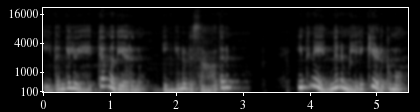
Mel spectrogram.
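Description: A woman's voice: mid-range voice, sing-song, normal speed, mellow, lightly acted. A woman voicing a sulky young husband who turns playfully teasing in a romance novel reading. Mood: grumbling.

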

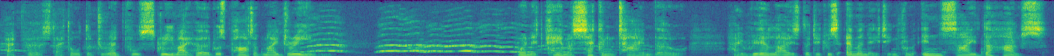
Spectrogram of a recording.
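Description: An actor playing a scholarly gentleman narrating his ghost story in measured, grave, literary style. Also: lowish voice, sing-song, heavy background noise. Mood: grave, haunted. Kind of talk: dramatic scripted narration.

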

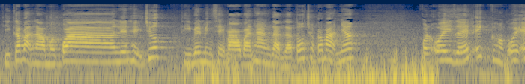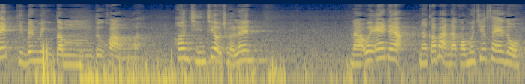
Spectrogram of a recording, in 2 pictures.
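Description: A woman giving a live, promotional sales pitch as she walks through shop rooms, repeatedly urging viewers to get in touch. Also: moderate pace. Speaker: motorbike shop livestream seller. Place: tiled indoor motorbike showroom rooms and stairwell. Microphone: handheld phone, held by the walking speaker. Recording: noisy phone audio in echoing hard-walled rooms.

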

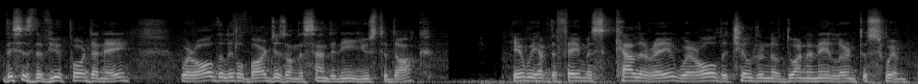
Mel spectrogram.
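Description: Chatty fifty-something baker, outdoors, a little higher voice, noisy surroundings. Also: male voice, fairly even intonation, moderate pace. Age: 50s. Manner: chatty, repeats himself. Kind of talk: casual chat on a walk. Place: outdoors at an old harbour.

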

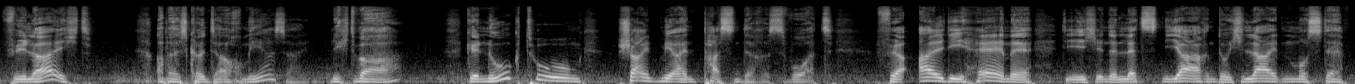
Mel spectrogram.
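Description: A man voicing a vengeful old madman, speaking slowly with a mocking, menacing manner in a horror audiobook. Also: mid-range voice, lively intonation, a little hiss or hum. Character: eerie old man, a scheming vengeful mad scientist.

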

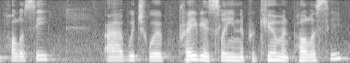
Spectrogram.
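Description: An Australian woman with a low voice addresses a council meeting as councillor. She speaks hesitantly, with frequent ums and restarts. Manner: hesitant, many ums and self-corrections. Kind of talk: formal council speech.

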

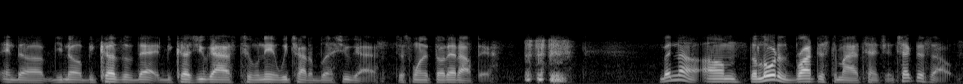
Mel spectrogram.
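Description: A tired male host with a raspy voice, giving a rambling devotional talk with many restarts. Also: lowish voice, very animated, normal speed. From Pittsburgh area. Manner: rambling, restarts often, preachy asides. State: tired from lack of sleep. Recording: tinny phone-line sound.

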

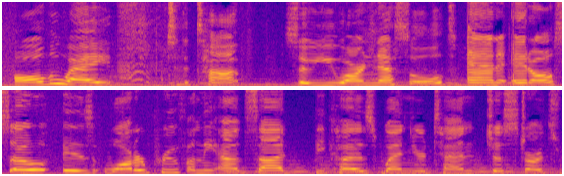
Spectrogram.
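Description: Giggly woman in her twenties, music behind. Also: mid-range voice. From New York City. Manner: giggly, mock-serious. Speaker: vlogger. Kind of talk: casual joking vlog chat. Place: outdoors at a festival campsite, often inside a tent.

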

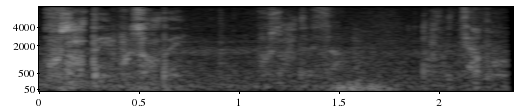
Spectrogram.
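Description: A man whispering quickly through an ASMR tour of a computer setup. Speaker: tech ASMR creator.

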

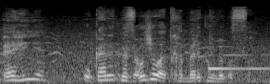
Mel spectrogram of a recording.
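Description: A man's voice: high-pitched, lively intonation, very fast. An actor playing an easygoing, earnest young man in love, in a TV drama dub with a Syrian Arabic accent. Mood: friendly coaxing. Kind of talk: dubbed TV drama dialogue. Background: music.

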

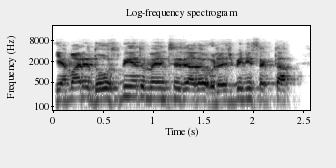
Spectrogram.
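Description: Lo-fi sound carries a middle-aged man from Pakistan introducing an author as moderator of a book launch. His voice runs on the high side with fairly even intonation, and he speaks haltingly, with many fillers and switches into English.

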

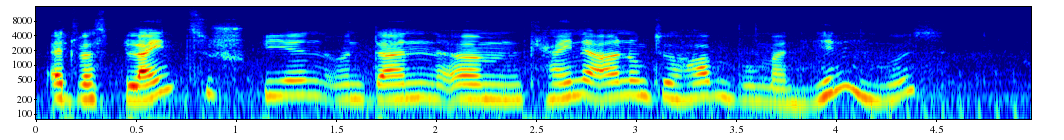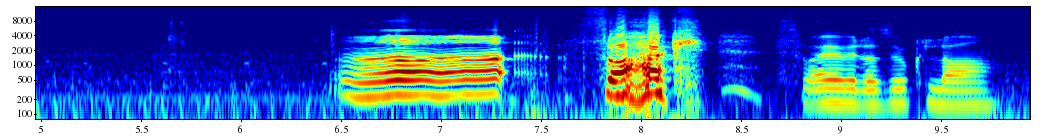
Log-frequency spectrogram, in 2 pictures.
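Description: A woman's voice: medium pitch, moderate pace, hardly any pauses, slight background noise. A woman giving blind let's play commentary, swearing, exclaiming and scolding the enemies aloud.

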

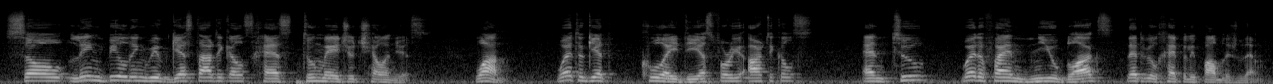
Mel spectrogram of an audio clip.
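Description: A man's voice: on the high side, lively intonation, unhurried, slight background noise. A man with a Russian accent hosting a marketing tutorial, explaining steps in a friendly, plain way. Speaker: host of a marketing tutorial video.

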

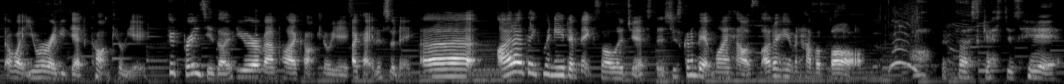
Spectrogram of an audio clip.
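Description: A woman chatting through a life-sim game as a Let's Play host, giggling and making dark jokes. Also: fairly low pitch. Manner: chatty, giggly, darkly joking. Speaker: gaming YouTuber.

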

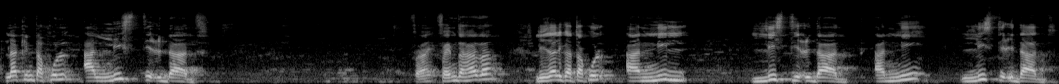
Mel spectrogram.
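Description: A man's voice: on the high side, darkish tone, a little hiss or hum. Man teaching, checking understanding with questions. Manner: patient, explanatory, asks rhetorical questions to check understanding. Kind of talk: reading aloud and explaining a story lesson.

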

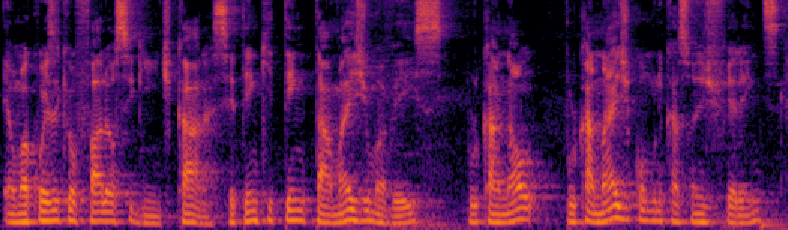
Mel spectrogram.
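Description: A man's voice: medium pitch, fairly quick. A man hosting a podcast, giving practical advice in a coaching tone and stacking rhetorical questions. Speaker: podcast host. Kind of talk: casual podcast chat.

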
